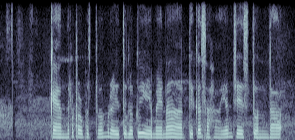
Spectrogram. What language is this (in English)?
Telugu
